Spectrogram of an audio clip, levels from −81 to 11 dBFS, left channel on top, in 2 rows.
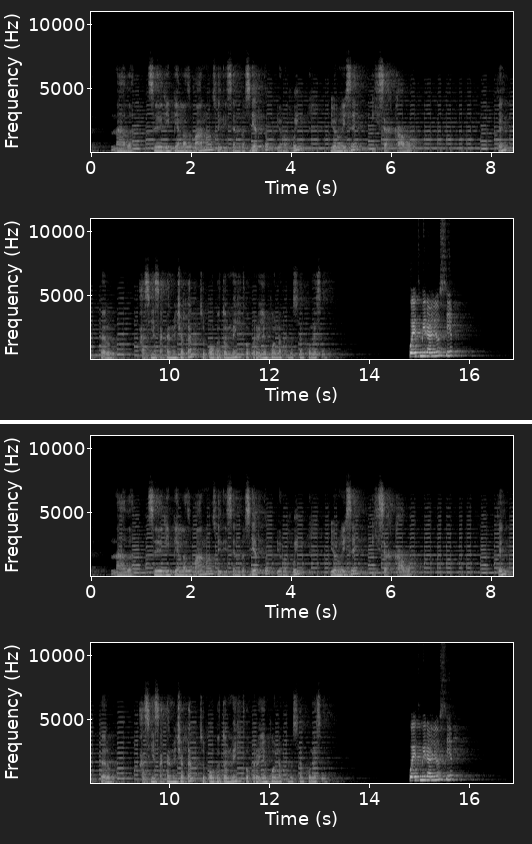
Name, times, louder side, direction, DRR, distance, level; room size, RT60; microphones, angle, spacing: voice 1, 0.4-0.9 1.1-4.5 4.8-6.5 8.1-8.4 8.6-9.0 9.4-13.2, right 1 dB, 15° right, 8 dB, 0.7 m, -33 dB
sound 1, 0.6-13.0, equal, 35° right, 1.4 m, -40 dB
voice 2, 14.8-15.7, left 3 dB, 20° left, 10 dB, 0.5 m, -24 dB
21.0 x 17.5 x 3.8 m, 1.5 s
head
